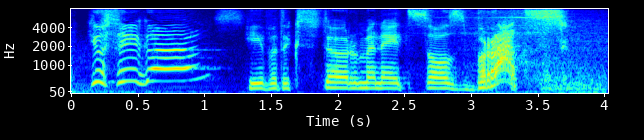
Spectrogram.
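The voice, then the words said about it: Inconsistent vaguely Eastern European accent. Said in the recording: “Anne Hathaway does this accent throughout the whole movie that at times is vague Eastern European. At other times, it is almost Irish sounding. At other times, it's borderline like Jamaican. It is all over the place.”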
